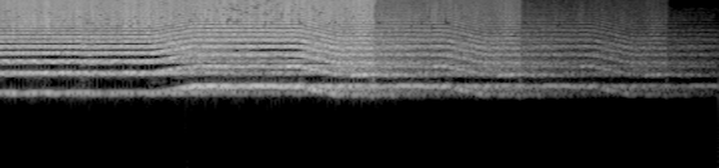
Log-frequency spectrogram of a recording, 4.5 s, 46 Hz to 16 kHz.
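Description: A bright synth lead played alone in a high register, a counter-melody with no bass under it, gliding in pitch between its notes (D#5, G5, D5). The note fades away near the end.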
